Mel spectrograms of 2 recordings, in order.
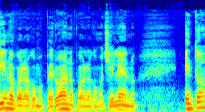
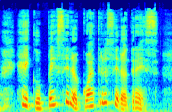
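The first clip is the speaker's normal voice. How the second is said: higher, slow character read of the plate; a third voice; 8 semitones higher than usual. Shown as a demonstration. Voice actor's third take on the plate, slow and higher. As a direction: drag it out in yet another voice. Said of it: "Hago cualquier voz".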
